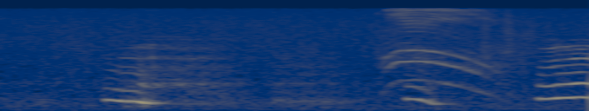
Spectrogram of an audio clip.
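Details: Newborn rescue kittens on day three of hand-rearing, losing weight; thin, wavering meows with clear harmonics, one falling, one arching up and down, and a final steady high cry, in a quiet indoor setting.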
